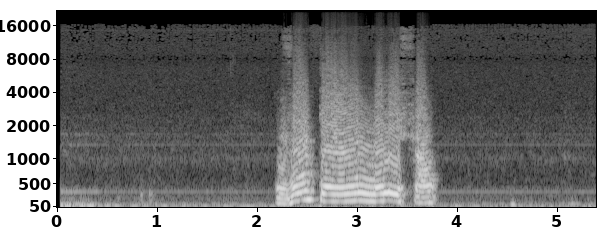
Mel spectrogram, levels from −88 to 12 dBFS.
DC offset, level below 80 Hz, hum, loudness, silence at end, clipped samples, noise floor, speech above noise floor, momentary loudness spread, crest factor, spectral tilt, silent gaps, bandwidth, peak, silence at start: under 0.1%; -24 dBFS; none; -5 LUFS; 0.05 s; 3%; -27 dBFS; 24 dB; 25 LU; 8 dB; -6 dB/octave; none; 17 kHz; 0 dBFS; 0.05 s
